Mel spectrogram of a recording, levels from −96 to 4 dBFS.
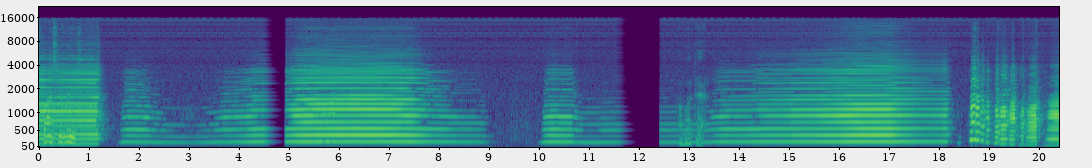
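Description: Two call audio freezes interrupt the audio, at 4.45 to 4.95 s and 11.55 to 12.44 s. Each time the last sound is stretched into a fading buzz that drops to silence, for about 0.14 s in the first and 0.61 s in the second. The cause is likely late packets emptying the jitter buffer. Playback then resumes where it stopped, with nothing lost but 462 ms and 857 ms of delay added. Jitter buffer speed-ups follow at 10.34 to 11.49 s (135% speed), 15.69 to 18.68 s (114%) and 20.16 s to the end (162%). The receiver trims pitch-period slices to shed excess buffered delay, roughly 0.4 s in each of the first two, so the audio sounds hurried at unchanged pitch.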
